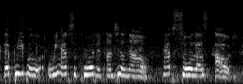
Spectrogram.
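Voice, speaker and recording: Her high voice carries a darkish tone in a rough recording as this German activist, a native German speaker, addresses an audience with a prepared speech. She's earnest and pointed, slowing for emphasis.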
